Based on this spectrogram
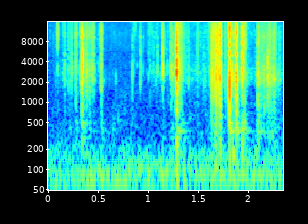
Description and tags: Ice Crack 9
break, crack, foley, ice, ice-crack, melt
